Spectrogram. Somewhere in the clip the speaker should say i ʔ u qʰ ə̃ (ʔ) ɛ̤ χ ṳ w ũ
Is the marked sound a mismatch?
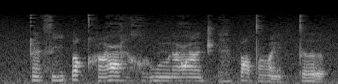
yes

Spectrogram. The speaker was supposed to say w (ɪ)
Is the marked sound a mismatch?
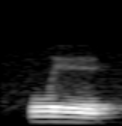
no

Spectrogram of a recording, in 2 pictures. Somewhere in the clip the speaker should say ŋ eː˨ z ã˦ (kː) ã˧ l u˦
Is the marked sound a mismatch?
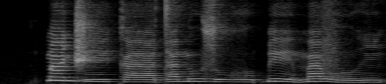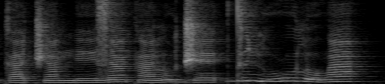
yes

